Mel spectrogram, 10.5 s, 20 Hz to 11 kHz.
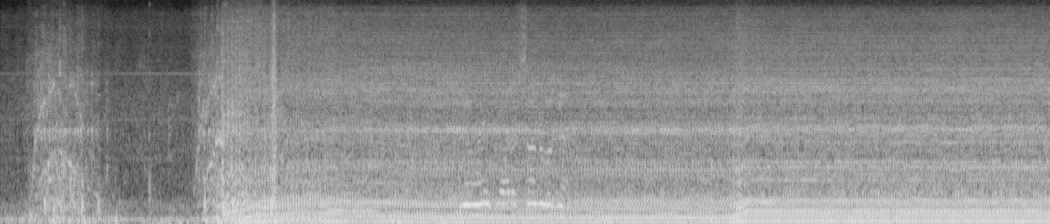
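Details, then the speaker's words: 800 watt gas generator, pull-started with choke about 3/4, catches after two seconds and settles into a steady, even, fairly quiet drone at full speed before econo mode, with no hunting; normal running. "Pretty quiet too. And that's running full blast."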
